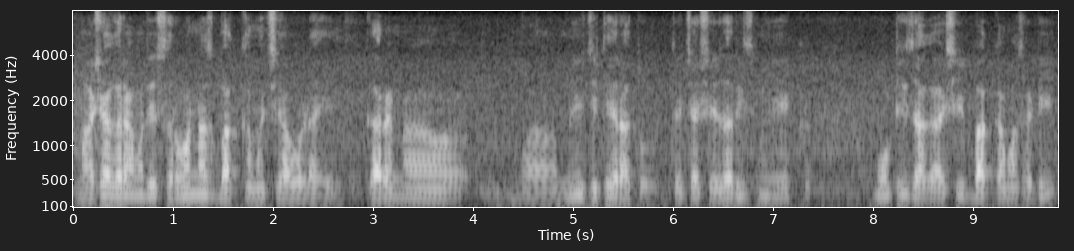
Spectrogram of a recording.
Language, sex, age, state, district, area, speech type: Marathi, male, 45-60, Maharashtra, Nanded, rural, spontaneous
